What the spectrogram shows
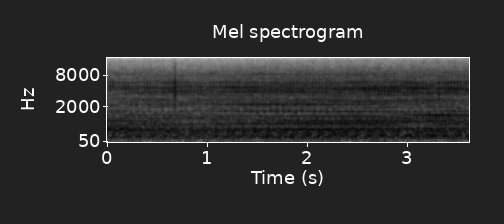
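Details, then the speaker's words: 2014 Chevy Malibu with Ecotec engine, 94,869 miles, hood open at auction: steady idle with a light, even injector tick over a smooth hum, no misses or knocks; healthy engine. "Look at that. And she's as steady as a rock."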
